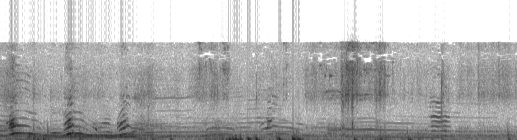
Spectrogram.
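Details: Six-week-old puppies out in the snow, a few high arched whines early on, then a burst of short low snuffling and scuffling sounds and a faint whine near the end.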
